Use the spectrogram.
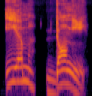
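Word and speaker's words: Iam Tongi: And his name is Iam Dongi. I would change And the that. name is spelled Iamtongi.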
